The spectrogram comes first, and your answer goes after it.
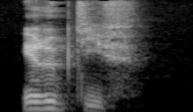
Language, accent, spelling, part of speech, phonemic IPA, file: French, France, éruptif, adjective, /e.ʁyp.tif/, LL-Q150 (fra)-éruptif.wav
- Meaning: 1. eruptive 2. volcanic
